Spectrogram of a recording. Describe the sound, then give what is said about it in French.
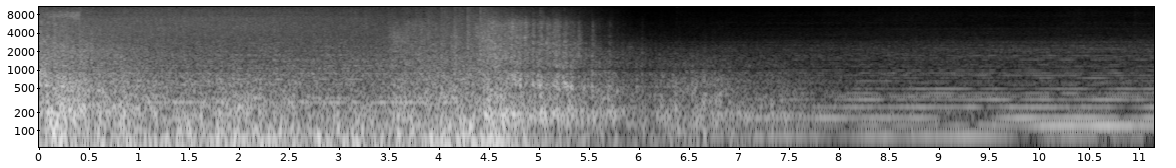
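A violent thunderstorm roars with loud, crashing thunder over heavy rain for several seconds, then eases into a softer, steady wash of rain with low, lingering rumbles beneath. “Cette affreuse tempête dure plus de 5 heures.”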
